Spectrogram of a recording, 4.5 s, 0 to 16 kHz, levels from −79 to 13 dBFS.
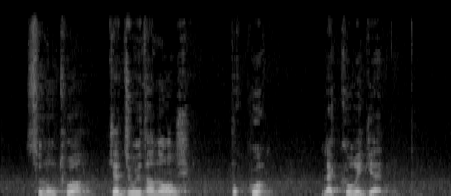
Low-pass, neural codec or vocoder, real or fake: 14.4 kHz; vocoder, 44.1 kHz, 128 mel bands, Pupu-Vocoder; fake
